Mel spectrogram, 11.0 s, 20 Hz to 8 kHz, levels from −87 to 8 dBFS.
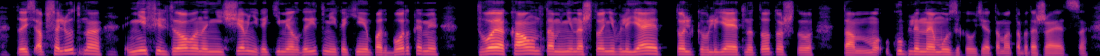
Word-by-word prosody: То - - +1
есть 140 - 0
абсолютно 160 +1 0 0.2
не 150 +7 +1
фильтровано 150 -2 +1
ничем: 140 +4 -1
никакими 135 -1 -5
алгоритмами, 140 +3 -3
никакими 135 +1 -4
подборками. 145 +5 -2 0.4
Твой 165 +5 +9
аккаунт 160 +1 +5
там 140 -2 0
ни 140 - -3
на 140 0 +1
что 145 +2 -1
не 145 0 -1
влияет, 150 +4 +4
только 140 -2 -1
влияет 130 +1 +3
на 125 0 -5
то, 140 +3 -4
то 135 -1 -4
что 115 -2 -6 0.3
там 110 -2 +1
мо 120 +3 -4
купленная 145 -4 -1
музыка 130 -5 -5
у 105 - -6
тебя 100 0 -6
там 100 - -9
отображается. 100 -1 -5
140 Hz, 175 wpm, -25 LUFS, 130-150 Hz, 0.4 s, Твой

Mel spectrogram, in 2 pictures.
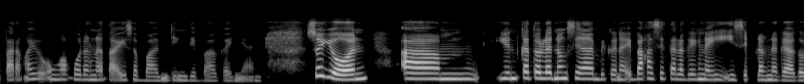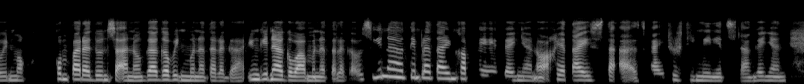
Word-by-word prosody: parang, 105 0 -6
"Ay, 250 +2 -7
oo - - -8
nga, 230 +1 -8
kulang 225 -2 -6
na - - -5
tayo - - -5
sa 215 - -6
bonding." 185 +1 -10
'Di 190 -2 -15
ba? 175 - -13
Ganyan. 90 - -15 0.4
So 400 - +4
yun, 250 - +8 0.4
um, 255 -1 +5 0.2
yun 275 0 0
katulad 285 -1 +4
no'ng 280 0 +2
sinabi 255 -3 0
ko 230 - -5
na 225 - -4
iba 255 +3 +1
kasi 270 0 -2
talaga 235 -2 -4
yung 245 - -2
naiisip 220 -1 -3
lang 210 - -3
na 205 - -2
gagawin 190 0 -2
mo 185 - -8 0.3
kumpara 230 -4 +2
do'n 210 0 -3
sa - - +3
ano, 180 -1 -3
gagawin 210 +1 +2
mo 185 -1 -3
na 180 - -3
talaga. 175 -3 -6
Yung 230 0 0
ginagawa 200 -6 +3
mo 180 - -2
na 175 - -3
talaga, - - -8
"Oh, 230 - -10
sige 320 +7 -3
na 345 -4 +2
timpla 310 -1 -2
tayong 270 -2 +1
kape," 255 -4 -4 0.2
ganyan, 190 -2 -5
"Oh, - - -1
akyat 220 -1 -4
tayo 200 0 +2
sa 195 - -2
taas 155 - -5
kahit 170 0 -7
15 195 -2 -10
minutes 175 -2 -5
lang." 165 +2 -7
Ganyan. 180 -1 -6
220 Hz, 225 wpm, -25 LUFS, 185-255 Hz, 0.4 s, yun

